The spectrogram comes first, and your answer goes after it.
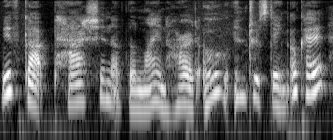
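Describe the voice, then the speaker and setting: Soft-spoken woman giving a tarot reading. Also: fairly low pitch, sing-song, slightly rough. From Congo. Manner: gentle, thoughtful, pausing often with fillers. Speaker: tarot reader. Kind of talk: spiritual card reading.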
